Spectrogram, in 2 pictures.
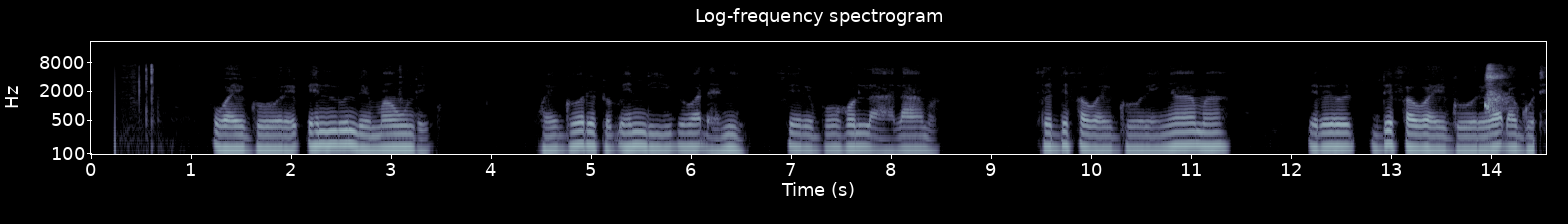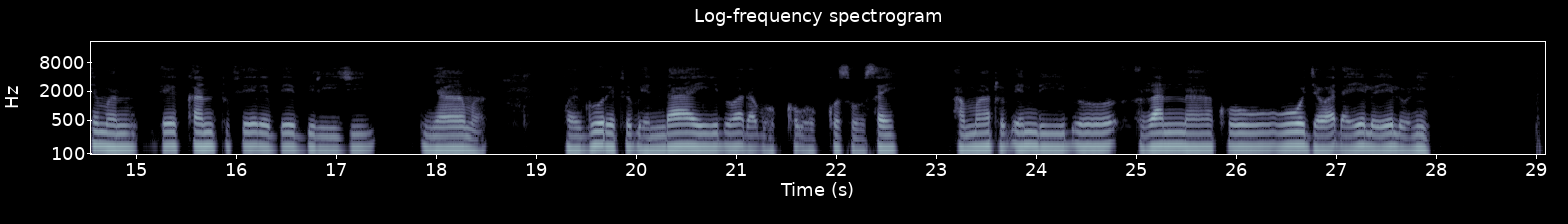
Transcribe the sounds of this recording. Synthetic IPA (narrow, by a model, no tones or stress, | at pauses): wajɡɔːɾɛɓendundɛmawndɛ | wajɡɔːɾɛtɔɓenːdiɗɔwaɗani | fɛɾɛbɔɦɔlːaːlaːma | ɓɛɗɔdɛfawajɡɔɾɛɲaːma | ɓɛɗɔdɛfawajɡɔːɾɛwaɗaɡɔtʰɛmanbɛkantufɛɾɛbɛbiɾid͡ʒi | ɲaːma | wajɡɔːɾɛtʰɔɓɛndaːjiɗɔwaɗaɓɔkːɔɓɔkːɔsɔsaj | ʔamːatɔɓendiɗɔ | ɾanːakʰɔwɔd͡ʒawaɗajɛlɔjɛlɔni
